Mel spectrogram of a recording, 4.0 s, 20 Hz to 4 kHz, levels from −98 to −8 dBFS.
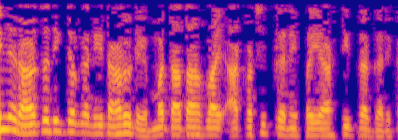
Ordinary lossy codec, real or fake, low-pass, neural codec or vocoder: none; real; 3.6 kHz; none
